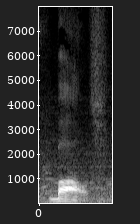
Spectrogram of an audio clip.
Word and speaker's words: Baals: And he says, I pronounce my name Baals.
